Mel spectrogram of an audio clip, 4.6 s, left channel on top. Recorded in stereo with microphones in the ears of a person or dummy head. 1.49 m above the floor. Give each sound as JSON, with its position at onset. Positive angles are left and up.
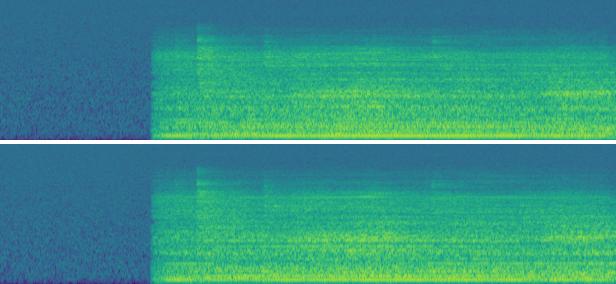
{"t": 1.1, "sound": "a microwave", "side_deg": -50, "distance_m": 1.9}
